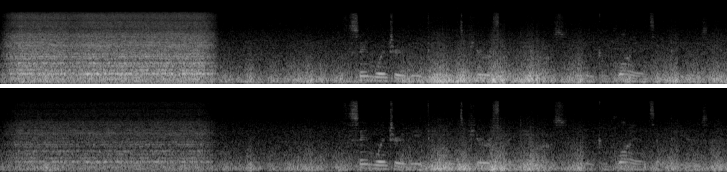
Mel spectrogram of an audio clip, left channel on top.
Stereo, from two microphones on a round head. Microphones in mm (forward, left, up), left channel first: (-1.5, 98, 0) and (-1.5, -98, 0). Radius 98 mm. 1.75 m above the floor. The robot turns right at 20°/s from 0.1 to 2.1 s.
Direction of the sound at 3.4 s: 20° right (ahead or behind).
